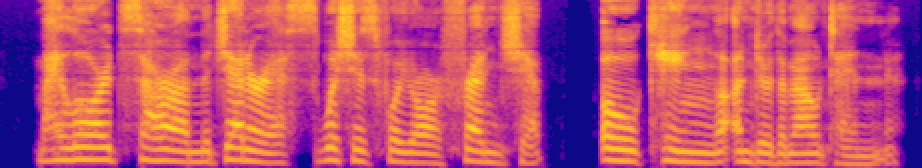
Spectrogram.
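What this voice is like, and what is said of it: Hissing, rasping villain voice. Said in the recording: “Its voice hissed and rasped ... in his hissing voice”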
